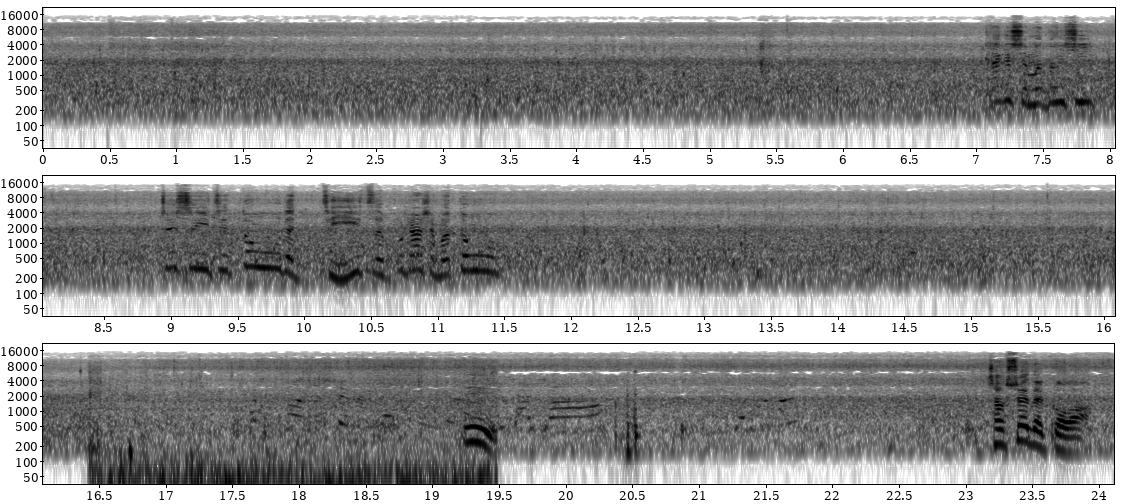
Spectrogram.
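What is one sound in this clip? Water rushes steadily over stones outdoors.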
